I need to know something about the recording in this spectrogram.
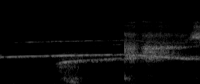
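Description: A faint siren wailing, its pitch rising slowly and steadily. A soft rustle joins it in the second half.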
